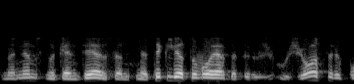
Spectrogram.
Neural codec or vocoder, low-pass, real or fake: vocoder, 22.05 kHz, 80 mel bands, Vocos; 3.6 kHz; fake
